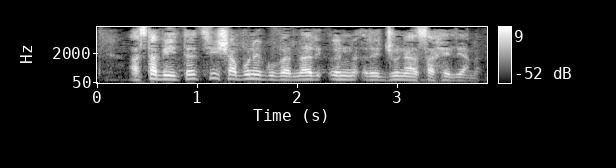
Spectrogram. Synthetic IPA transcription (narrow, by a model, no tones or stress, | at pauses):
a̰st̪abilit̪ət̪siʃiabune̞jɡuve̞rnərʲɨnre̞d͡ʒiuneasaxelianə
